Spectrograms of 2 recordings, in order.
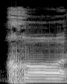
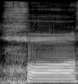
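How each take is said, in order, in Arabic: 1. يُنطق صوت الخاء بحدّة وبصوت عالٍ. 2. صوت الخاء خفيف ولطيف. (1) "Membaca huruf kha masih seperti ini" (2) "samarkan lebih sedikit ketika melafalkan huruf kha"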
